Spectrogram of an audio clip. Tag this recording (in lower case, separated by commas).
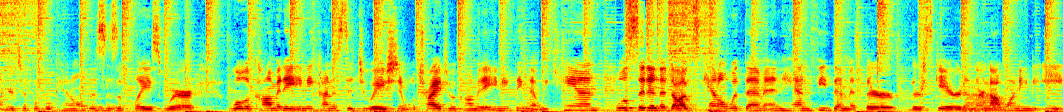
speech, music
